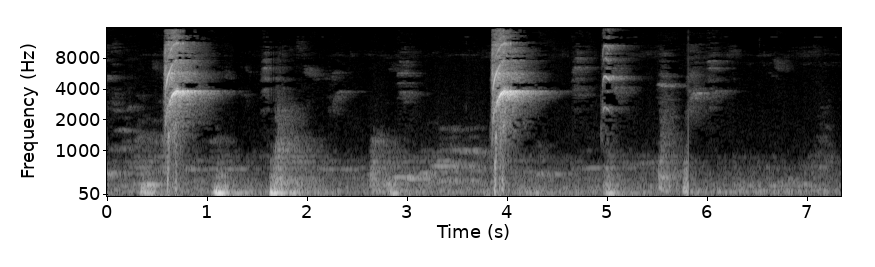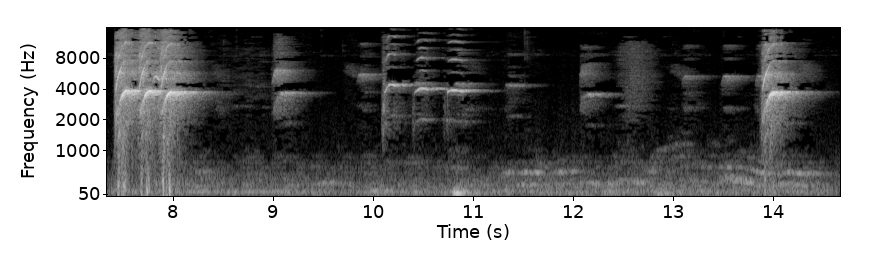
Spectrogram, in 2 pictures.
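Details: Lure song of a cucak rawis for young untrained birds, heard as scattered bursts of loud, crisp whistles, some in rapid runs of three, separated by quieter gaps and a faint low hum.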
